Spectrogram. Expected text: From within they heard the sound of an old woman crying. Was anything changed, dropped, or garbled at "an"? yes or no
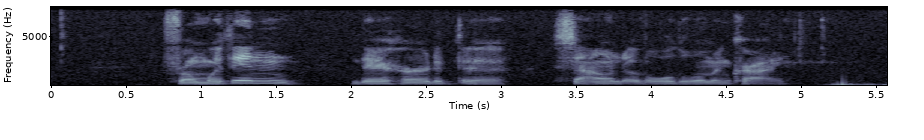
yes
